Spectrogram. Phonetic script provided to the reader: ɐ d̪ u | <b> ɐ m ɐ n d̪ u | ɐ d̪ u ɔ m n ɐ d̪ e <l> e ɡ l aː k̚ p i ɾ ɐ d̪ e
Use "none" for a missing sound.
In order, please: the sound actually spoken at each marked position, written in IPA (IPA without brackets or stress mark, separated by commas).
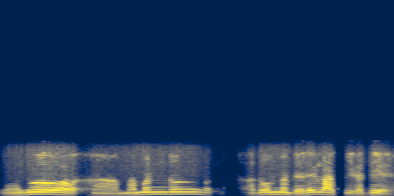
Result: m, ɾ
